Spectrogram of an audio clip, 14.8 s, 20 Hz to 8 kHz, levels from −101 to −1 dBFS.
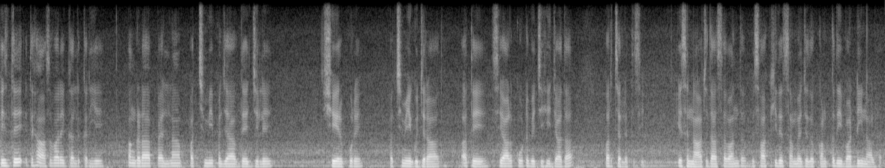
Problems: none marked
